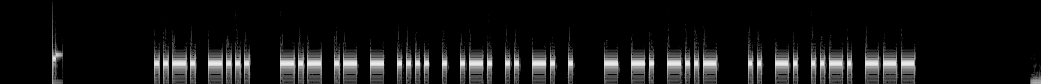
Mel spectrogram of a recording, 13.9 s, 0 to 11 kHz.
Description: Morse code, heard as a keyed tone, about 20 wpm, 700 Hz. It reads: FB KATHERINE TNX INFO
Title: Practice QSO - Exchange 3 - More Info - 20wpm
